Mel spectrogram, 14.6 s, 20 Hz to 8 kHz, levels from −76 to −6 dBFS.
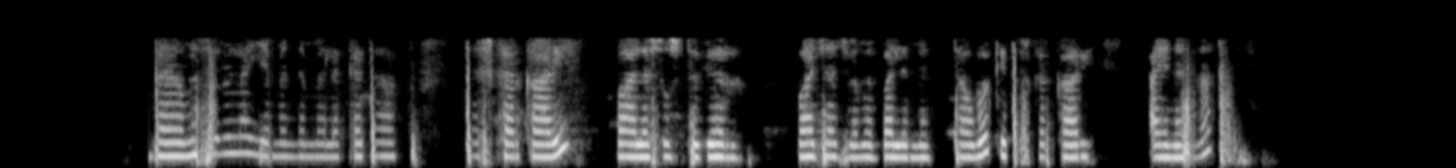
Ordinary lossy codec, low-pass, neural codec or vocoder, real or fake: AAC, 16 kbps; 7.2 kHz; none; real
